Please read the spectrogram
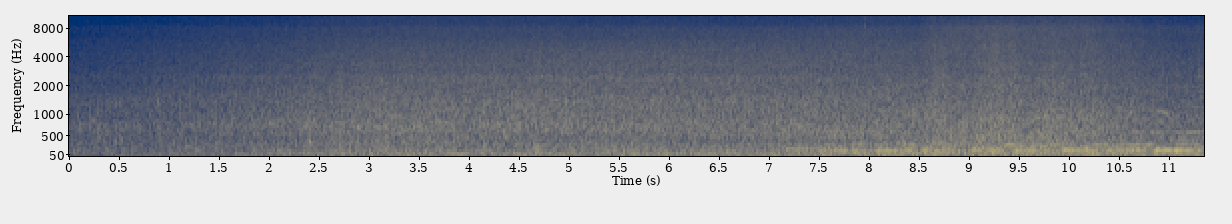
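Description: Ocean surf: a steady rush of breaking waves that fades in and swells louder. Low sustained tones come in over the last few seconds.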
